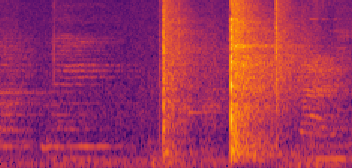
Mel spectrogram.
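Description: A softball bat hitting a ball: one sharp crack about one and a half seconds in, the loudest sound here. A lighter knock comes just before it and another just after, over background music.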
